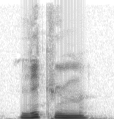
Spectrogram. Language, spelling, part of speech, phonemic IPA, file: French, écume, noun / verb, /e.kym/, Fr-écume.ogg
- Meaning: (noun) foam; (verb) inflection of écumer: 1. first/third-person singular present indicative/subjunctive 2. second-person singular imperative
